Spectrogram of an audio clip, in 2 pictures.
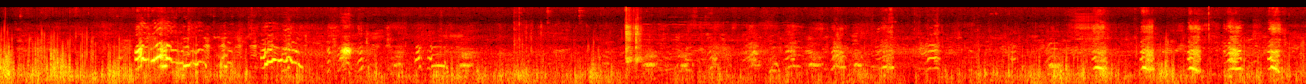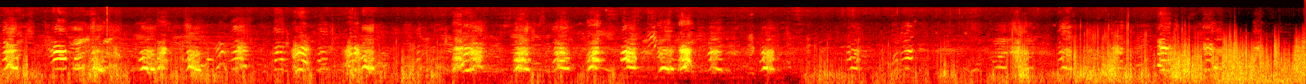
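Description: A dog barking in a long, rapid series of high yaps, about three a second, through the middle of the stretch, with whining calls in the first few seconds.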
